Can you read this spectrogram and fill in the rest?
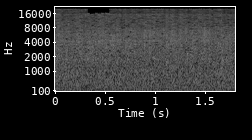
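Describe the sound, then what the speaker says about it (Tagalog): Heavy rain pours down during Typhoon Carina in Tarlac, a dense, steady roar of water drumming on surfaces close by, unbroken and loud throughout. "Grabe mga kapatid, lakas ng ulan dito."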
